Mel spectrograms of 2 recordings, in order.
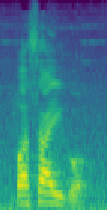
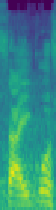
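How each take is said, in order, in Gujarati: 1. આ શબ્દ s પહેલાં p ના અવાજથી શરૂ થાય છે. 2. આ શબ્દ s ના અવાજથી શરૂ થાય છે, p નથી. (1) "નહીં તો શું થાય?" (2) "પી કેવો છે? સાયલન્ટ છે"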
